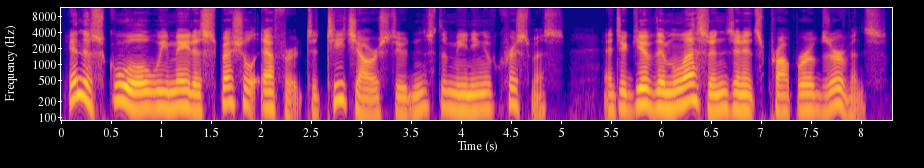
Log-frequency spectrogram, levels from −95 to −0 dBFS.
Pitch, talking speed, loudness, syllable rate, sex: 155 Hz, 180 wpm, -18 LUFS, 4.6 syllables/s, male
